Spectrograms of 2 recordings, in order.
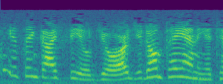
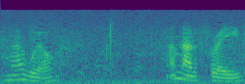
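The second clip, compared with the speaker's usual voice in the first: nervous quiet; 7 semitones lower, 14 dB quieter than usual. Acted. Wife nervously resolves to face maid.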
